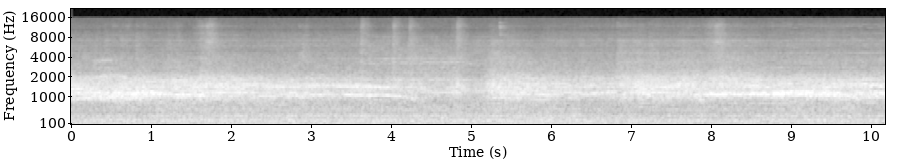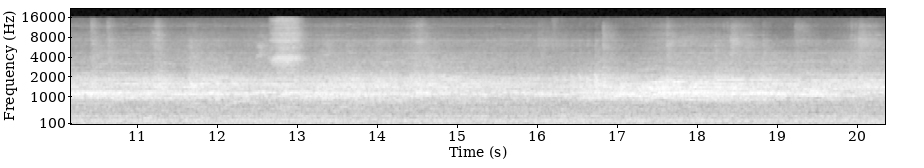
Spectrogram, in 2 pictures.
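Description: Music of a televised dance performance playing back, steady and thin-sounding, squeezed into a narrow middle range.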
